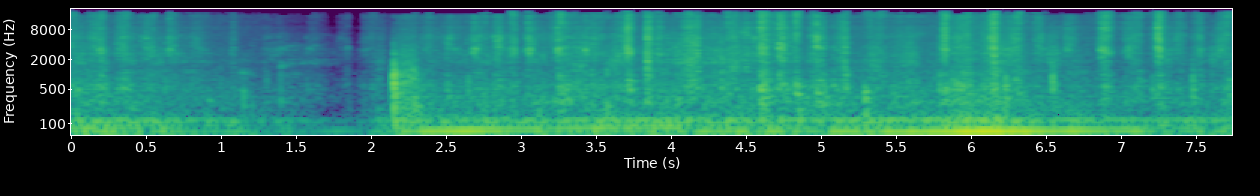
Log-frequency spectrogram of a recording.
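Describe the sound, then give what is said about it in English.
A knife pressed down and rocked through a tough plant stem, making a series of irregular crisp cracks and crunching snaps with low, heavy thuds after a brief quiet pause at the start. “All right, so I'm going to bear down on this knife. Slice the stem right off.”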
